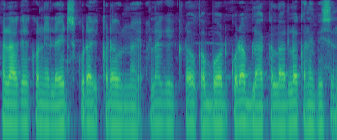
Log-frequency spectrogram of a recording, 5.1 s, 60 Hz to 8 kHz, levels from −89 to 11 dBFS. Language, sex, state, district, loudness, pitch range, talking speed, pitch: Telugu, male, Andhra Pradesh, Sri Satya Sai, -21 LUFS, 105-110 Hz, 180 wpm, 105 Hz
